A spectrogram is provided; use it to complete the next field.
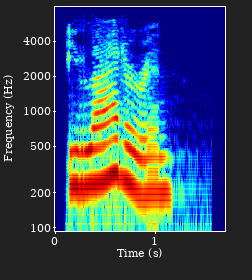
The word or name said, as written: elaterin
